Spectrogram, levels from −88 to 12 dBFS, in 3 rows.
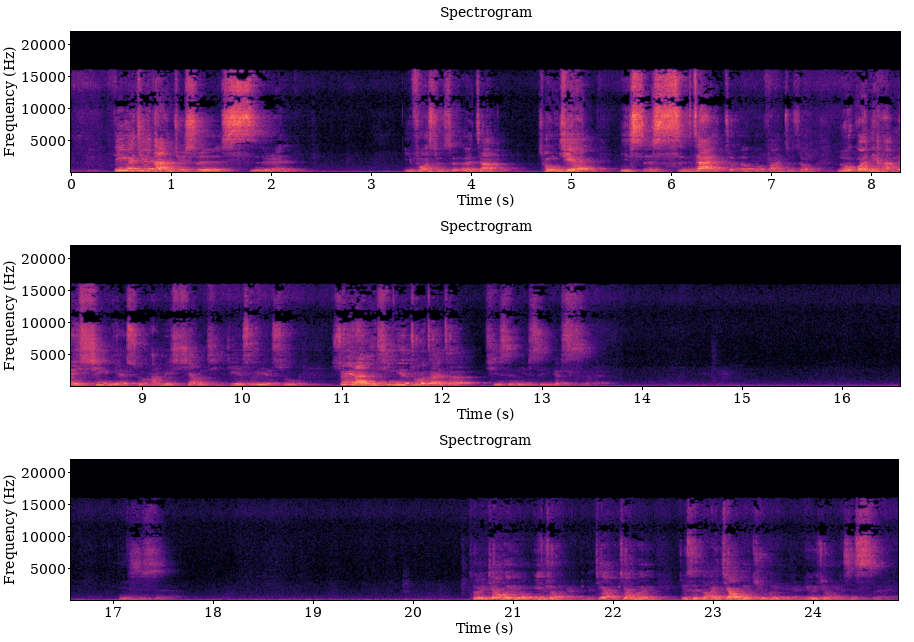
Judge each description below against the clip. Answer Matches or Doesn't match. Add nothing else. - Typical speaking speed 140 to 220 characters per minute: Matches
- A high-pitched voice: Doesn't match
